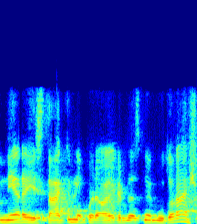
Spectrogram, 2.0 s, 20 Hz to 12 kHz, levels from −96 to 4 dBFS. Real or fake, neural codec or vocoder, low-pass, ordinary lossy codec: fake; codec, 16 kHz, 2 kbps, X-Codec, HuBERT features, trained on general audio; 7.2 kHz; AAC, 64 kbps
